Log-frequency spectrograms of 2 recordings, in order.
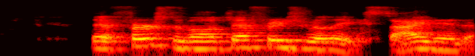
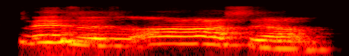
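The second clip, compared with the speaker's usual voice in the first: loud, thrilled cry; excited yell; 6 semitones higher, 6 dB louder, slower than usual. Retold or imitated. Peter cheering at the smoking mess. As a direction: whoop it out with glee. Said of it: "he yelled".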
